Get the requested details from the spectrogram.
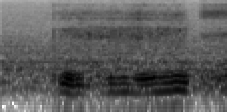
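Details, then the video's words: A sleeping dog snores: one long, low, rattling inhalation lasting over a second, with a softer breathy exhale following, in a quiet indoor room. "Snoring Dog"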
